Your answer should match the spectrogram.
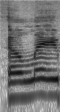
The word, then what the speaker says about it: Elay: It's me, LA. Pronounced like LA, like the city.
